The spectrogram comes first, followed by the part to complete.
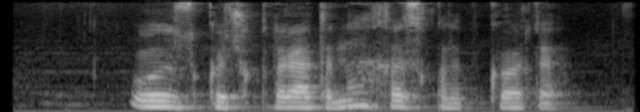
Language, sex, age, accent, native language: Uzbek, male, 25-34, Qoraqalpog'iston, Uzbek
